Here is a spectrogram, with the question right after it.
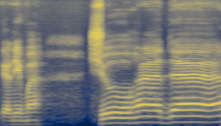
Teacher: Iaitu kerana dia bertemu dengan hamzah dalam satu kalimah, kita menggunakan hukum mad wajib muttasil, maka kita baca da itu 4 atau 5 harakah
